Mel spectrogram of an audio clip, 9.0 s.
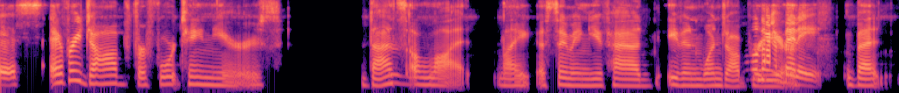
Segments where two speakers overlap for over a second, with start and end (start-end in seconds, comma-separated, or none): none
